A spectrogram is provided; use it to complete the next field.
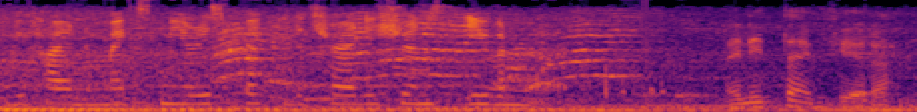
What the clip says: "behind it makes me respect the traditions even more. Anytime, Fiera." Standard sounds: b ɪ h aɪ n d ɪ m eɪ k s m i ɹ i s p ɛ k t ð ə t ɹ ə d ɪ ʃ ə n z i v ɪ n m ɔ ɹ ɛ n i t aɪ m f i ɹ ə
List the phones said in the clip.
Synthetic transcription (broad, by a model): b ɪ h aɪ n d m eɪ k s m i ɹ i s p ɛ k t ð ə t ɹ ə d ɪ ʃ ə n s i v ɪ n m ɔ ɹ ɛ n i t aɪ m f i ɹ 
